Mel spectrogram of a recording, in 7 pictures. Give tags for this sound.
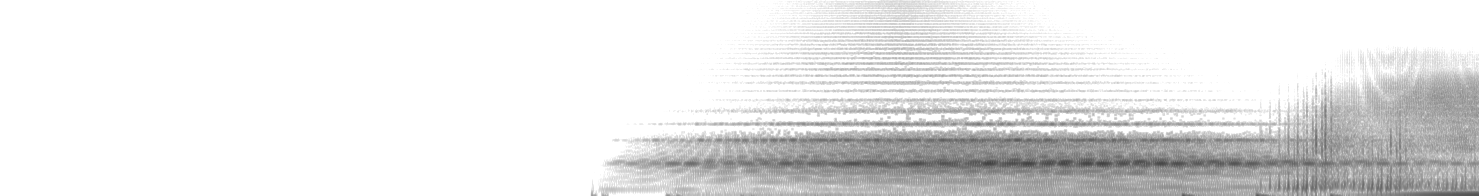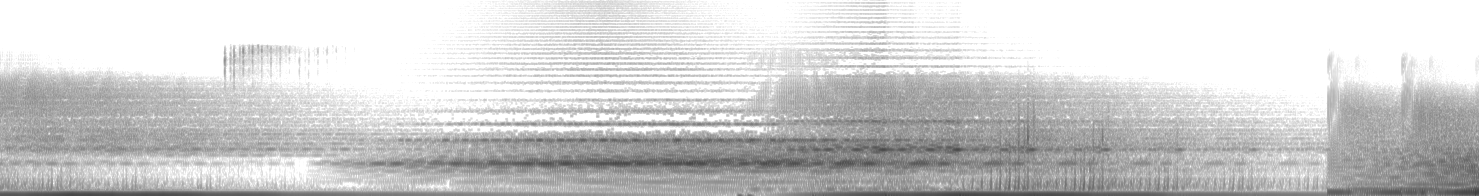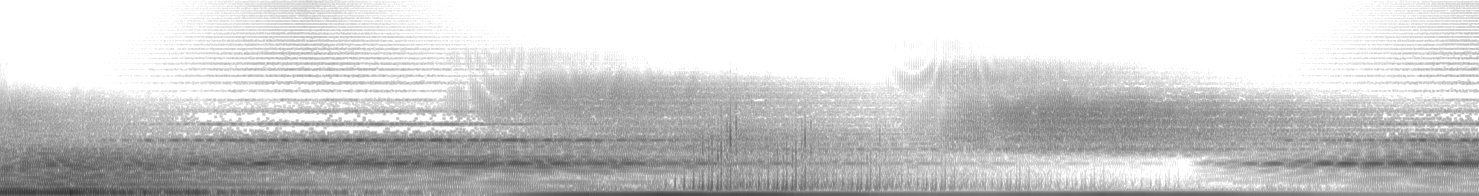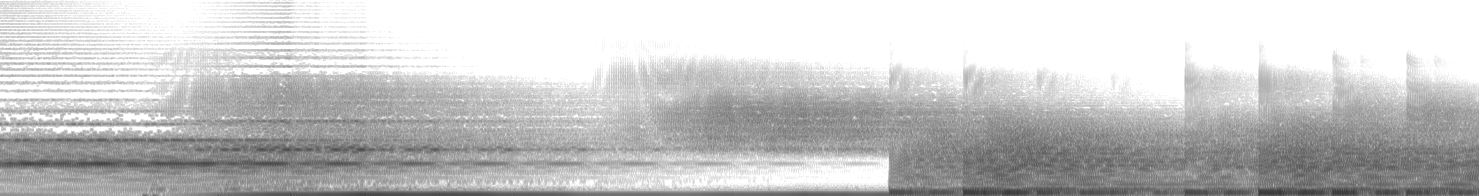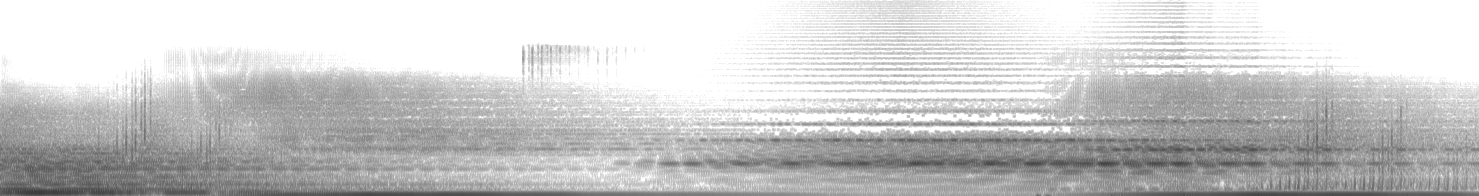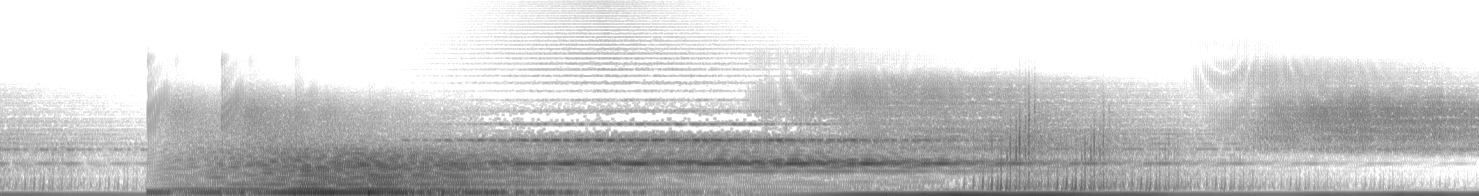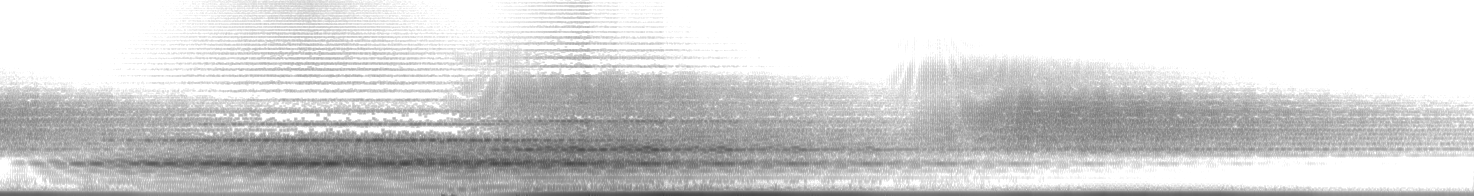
Dead Horror Scary Scifi Space

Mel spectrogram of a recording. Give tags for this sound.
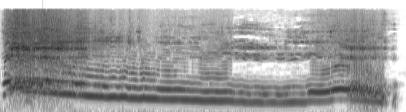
woman exclamation voice english scared speak talk female startled jump scare

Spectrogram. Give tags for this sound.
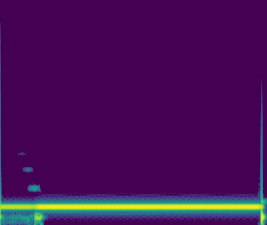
ppg multisample sub bass subbass

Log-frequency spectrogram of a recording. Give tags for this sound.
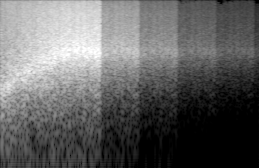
noise space spacey synthetic white wind

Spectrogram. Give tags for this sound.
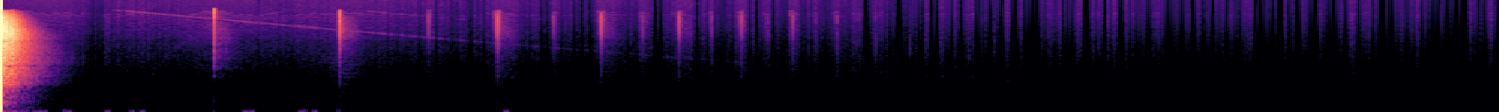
response reverb ir Finnvox convolution impulse studios

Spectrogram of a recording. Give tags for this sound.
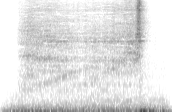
Bright Sword

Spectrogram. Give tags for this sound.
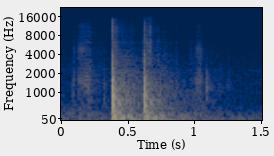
Door Close

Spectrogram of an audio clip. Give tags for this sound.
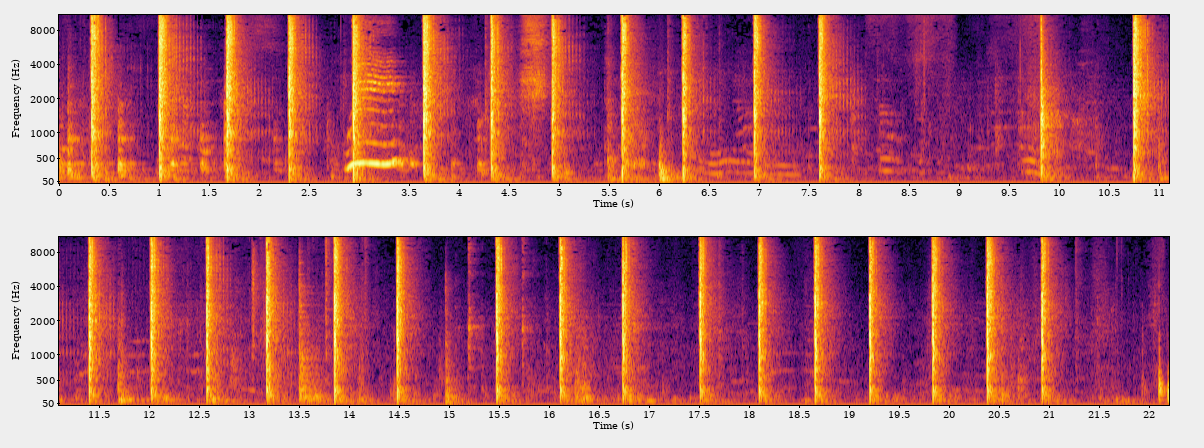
France Paris recordings school

